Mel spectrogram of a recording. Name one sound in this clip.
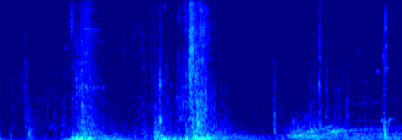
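Leaves rustle as someone pushes into a bush.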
